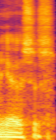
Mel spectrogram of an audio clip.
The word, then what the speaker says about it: meiosis: I'm going to pronounce it meiosis in this class. Some people call it meiosis. Whatever sounds weird, meiosis.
